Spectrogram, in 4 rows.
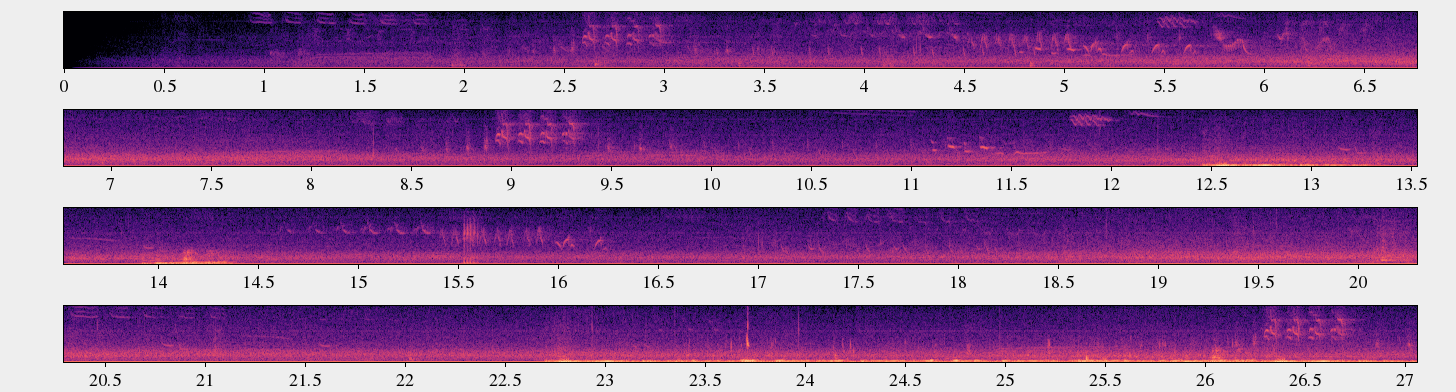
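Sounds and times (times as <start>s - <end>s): steady background hiss: 0.6s - 27.0s
sudden loud low sound: 12.4s - 14.4s, 22.7s - 27.0s
small birds chirping: 22.7s - 27.0s.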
